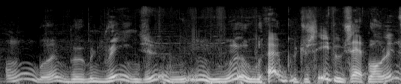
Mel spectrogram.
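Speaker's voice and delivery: lightly mock him as a moping big dog; mocking Roman Reigns. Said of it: "he sorted out all like".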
